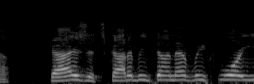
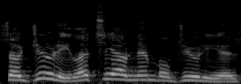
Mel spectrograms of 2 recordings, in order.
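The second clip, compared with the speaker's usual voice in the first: ordinary delivery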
